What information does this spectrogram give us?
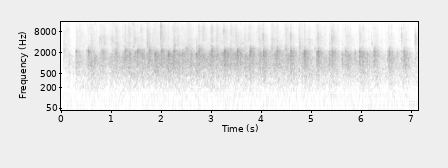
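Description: Warm applause welcomes an author at a book event: a crowd claps continuously after a quick swell at the start, holding a steady, moderately loud patter to the end.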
